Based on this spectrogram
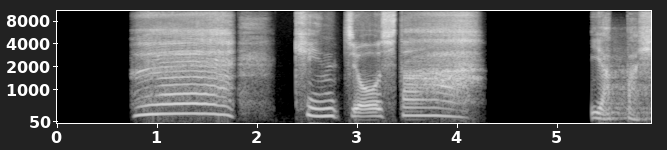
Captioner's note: weary sigh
